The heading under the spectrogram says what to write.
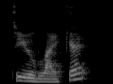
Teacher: like is the most important word and I actually fall on like so that I can go up on it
